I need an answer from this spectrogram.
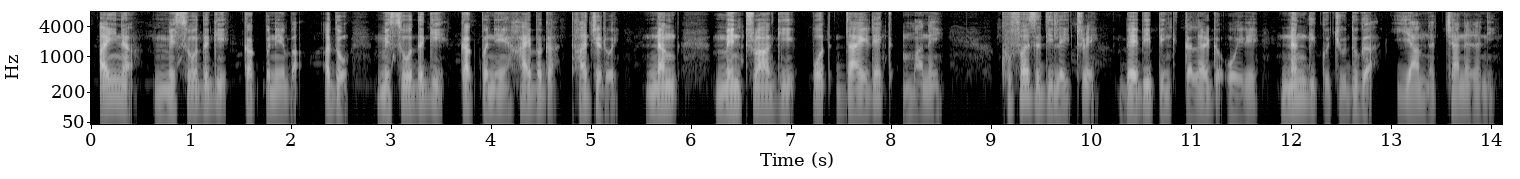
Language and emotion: Manipuri, neutral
